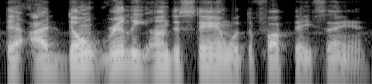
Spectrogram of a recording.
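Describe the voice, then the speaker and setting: A man's voice: medium pitch, a little fast, a bit bright, no room sound. A Dominican man hosting a casual boxing chat, speaking in profane, emphatic slang and repeating himself for emphasis. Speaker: boxing talk show host.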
